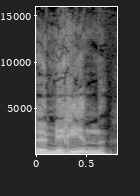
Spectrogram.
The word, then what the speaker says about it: Mesrine: Mais ouais, c'est ça- Mérine qu'on dit.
